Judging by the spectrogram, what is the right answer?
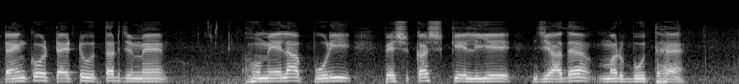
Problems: constant background noise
